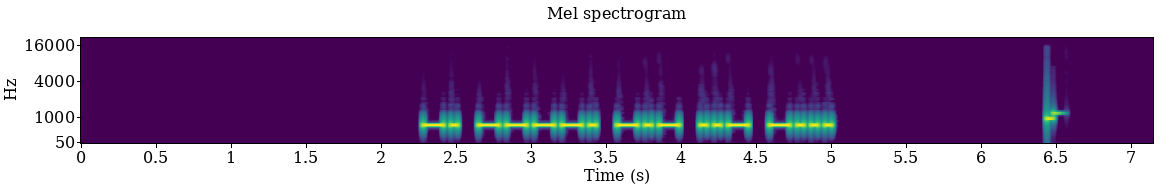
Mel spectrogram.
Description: Morse code, heard as a keyed tone, about 25 wpm, 700 Hz. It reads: N9KUB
